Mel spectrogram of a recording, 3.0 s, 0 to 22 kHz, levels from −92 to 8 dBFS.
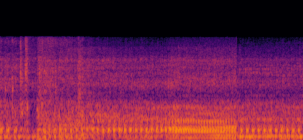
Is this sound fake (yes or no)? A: no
